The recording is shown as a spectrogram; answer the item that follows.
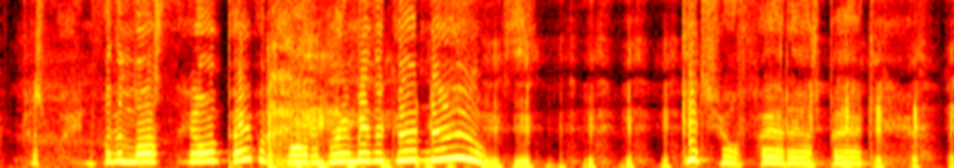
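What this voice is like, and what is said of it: Cartoon character voice impression. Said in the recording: “that does that voice so perfectly ... my Herbert”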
